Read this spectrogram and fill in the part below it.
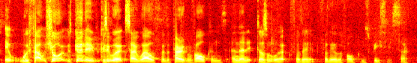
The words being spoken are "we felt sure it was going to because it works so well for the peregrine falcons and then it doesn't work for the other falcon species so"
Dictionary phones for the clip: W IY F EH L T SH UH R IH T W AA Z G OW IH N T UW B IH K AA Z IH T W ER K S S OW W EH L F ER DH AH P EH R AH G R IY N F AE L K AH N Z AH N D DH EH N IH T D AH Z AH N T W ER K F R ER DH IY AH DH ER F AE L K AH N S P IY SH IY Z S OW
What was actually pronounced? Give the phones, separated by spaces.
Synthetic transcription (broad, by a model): W IY F EH L T SH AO R IH T W AA Z G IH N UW B IH K AA Z IH T W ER K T S OW W EH L F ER DH AH P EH R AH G AH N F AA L K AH N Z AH N DH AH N IH T D AH Z AH N T W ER K F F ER DH IY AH DH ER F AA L K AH N S P IY SH IY Z S OW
